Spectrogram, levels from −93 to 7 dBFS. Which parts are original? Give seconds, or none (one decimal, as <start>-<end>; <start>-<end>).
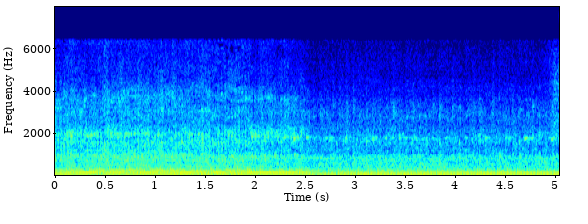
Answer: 1.6-2.0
